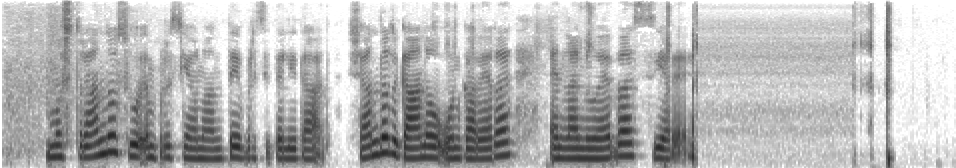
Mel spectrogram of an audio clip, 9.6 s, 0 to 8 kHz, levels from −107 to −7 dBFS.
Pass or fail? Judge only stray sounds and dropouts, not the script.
pass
